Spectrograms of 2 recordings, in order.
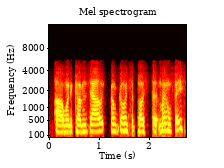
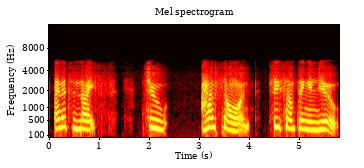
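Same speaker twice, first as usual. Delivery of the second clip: touched and grateful, the pitch climbing with feeling; real emotion welling up while thanking mentors; emotional; 5 semitones higher than usual. Real, not acted. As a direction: voice lifted higher, moved and close to tears. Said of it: "oh, I get a little emotional".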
